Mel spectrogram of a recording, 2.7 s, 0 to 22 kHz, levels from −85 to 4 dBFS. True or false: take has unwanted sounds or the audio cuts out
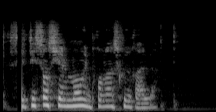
true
